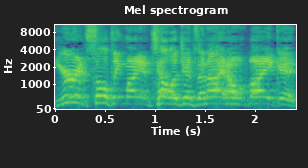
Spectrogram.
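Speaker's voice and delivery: very high-pitched irate tirade. Retelling what an angry man said while jumping in his face: imitating an irate man. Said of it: "that just made him even more irate".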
